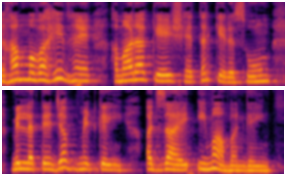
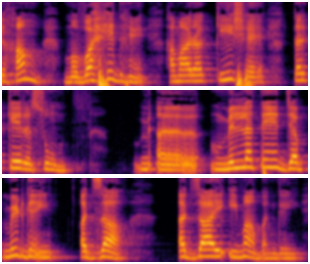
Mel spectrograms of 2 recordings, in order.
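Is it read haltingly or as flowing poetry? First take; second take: flowing poetry; haltingly. First: It is recited smoothly in poetic rhythm. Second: It is read haltingly, word by word.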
